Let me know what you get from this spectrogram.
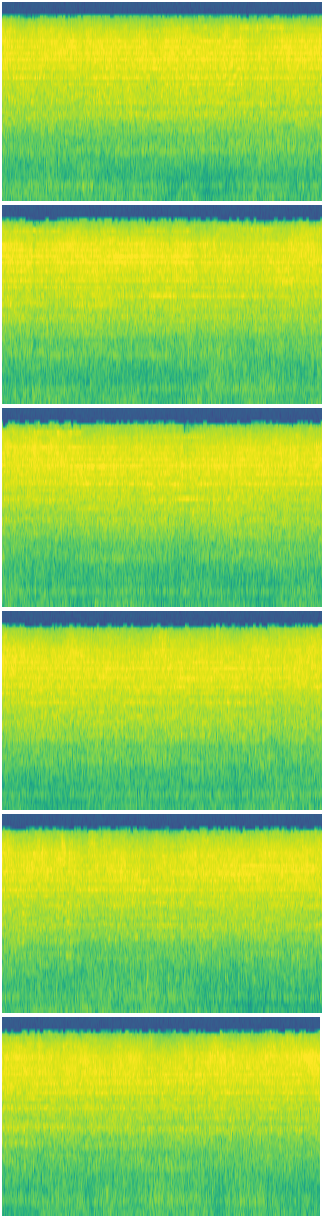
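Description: Freight train cars rolling steadily past, steel wheels on rail giving off several high, sustained squeals over a continuous rumble and clatter.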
